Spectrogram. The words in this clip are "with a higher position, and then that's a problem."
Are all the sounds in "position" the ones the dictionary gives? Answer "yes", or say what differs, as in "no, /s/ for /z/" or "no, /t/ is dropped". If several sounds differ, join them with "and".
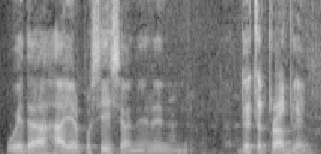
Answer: no, /s/ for /z/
